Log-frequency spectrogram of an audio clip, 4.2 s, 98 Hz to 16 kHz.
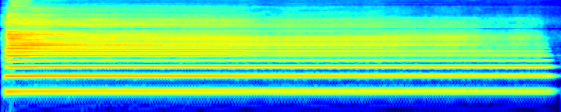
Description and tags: Alto Sax C4
The C4 note played on an alto sax
alto-sax, jazz, instrument, sampled-instruments, woodwind, sax, music, saxophone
